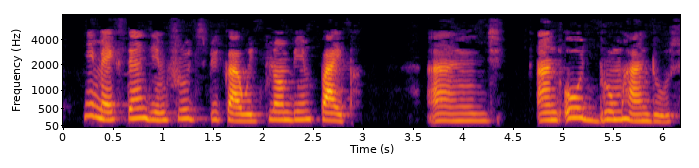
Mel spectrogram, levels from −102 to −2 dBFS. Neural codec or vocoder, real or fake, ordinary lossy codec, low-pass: none; real; MP3, 32 kbps; 7.2 kHz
